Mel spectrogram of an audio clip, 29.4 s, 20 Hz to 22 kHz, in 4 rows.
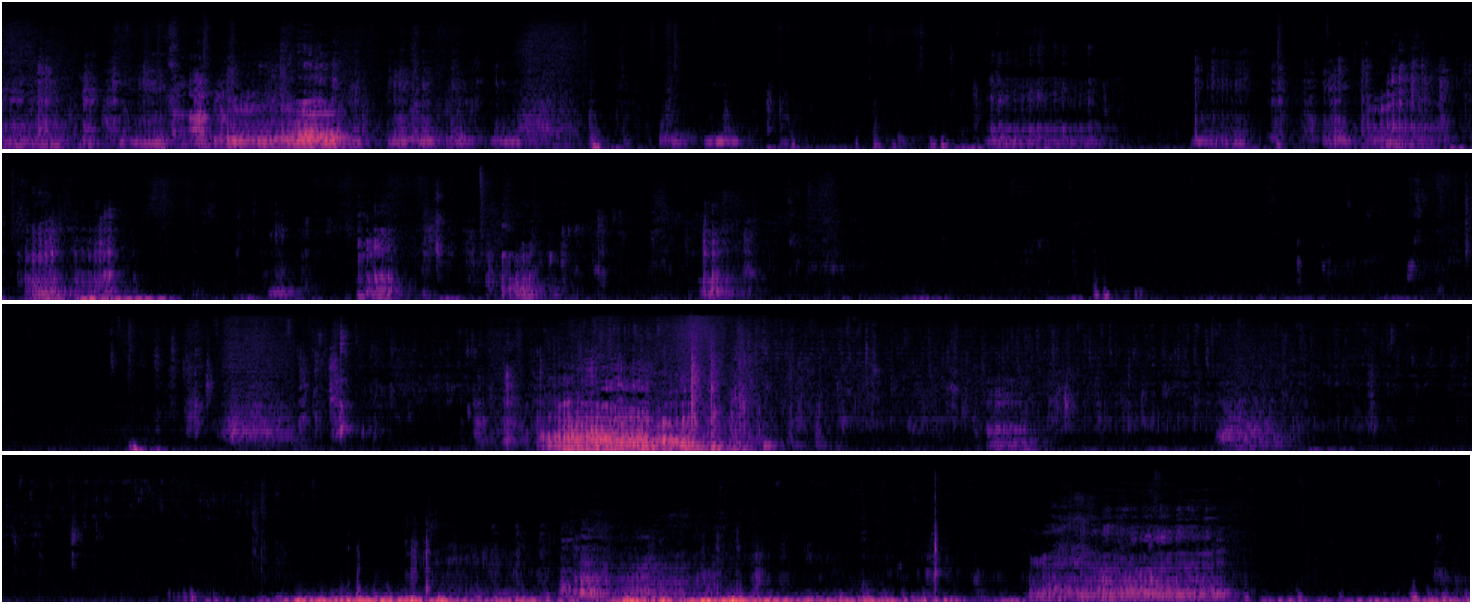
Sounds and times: pigs making noises in their pen 0.0 - 23.3
pigs making noises in their pen 24.1 - 28.4

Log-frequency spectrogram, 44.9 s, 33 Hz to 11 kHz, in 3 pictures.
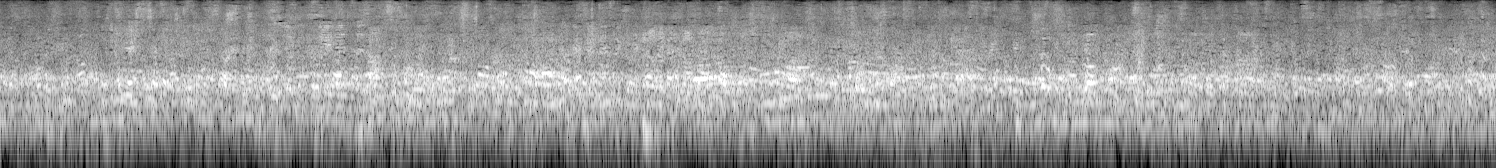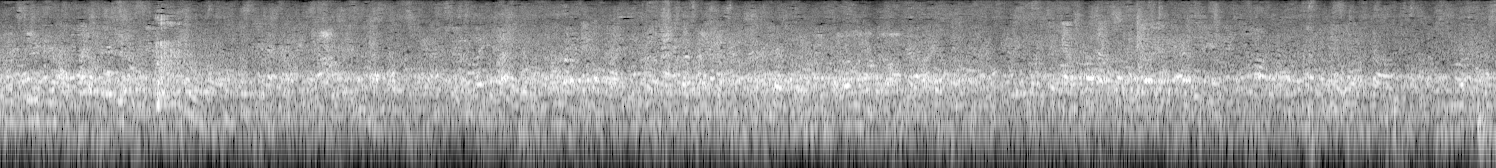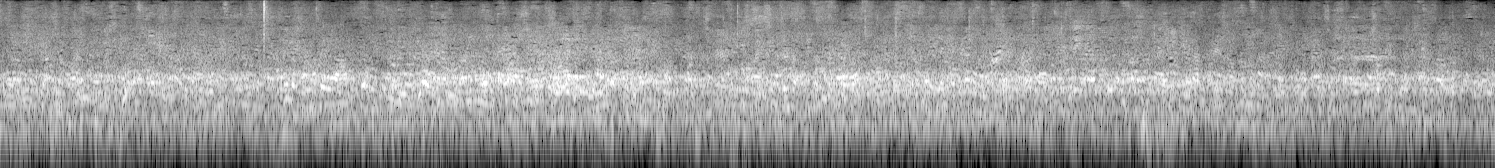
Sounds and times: murmur 0.0 - 44.8

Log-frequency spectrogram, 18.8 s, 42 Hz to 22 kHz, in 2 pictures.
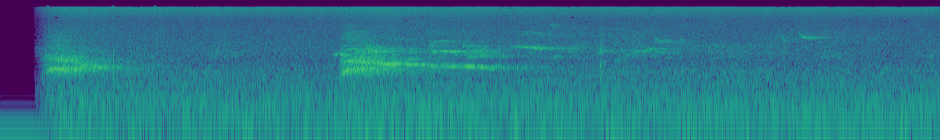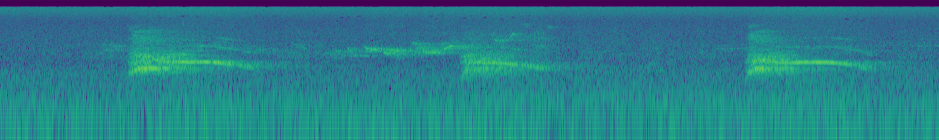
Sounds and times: Fox scream 0.4 - 1.2
birds in the background 0.4 - 18.7
Fox scream 3.4 - 5.2
Fox scream 10.6 - 12.1
Fox scream 14.0 - 15.0
Fox scream 16.8 - 18.2

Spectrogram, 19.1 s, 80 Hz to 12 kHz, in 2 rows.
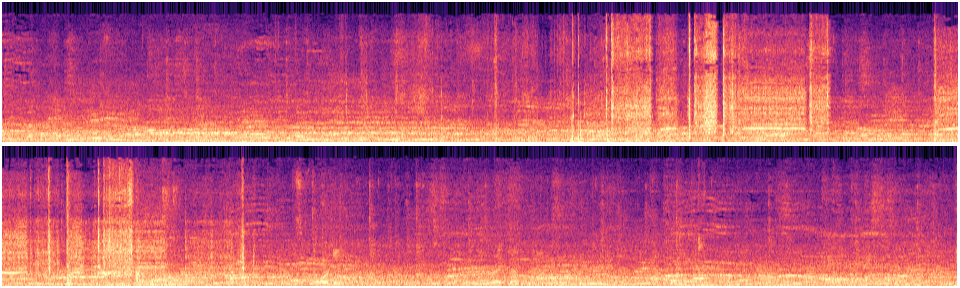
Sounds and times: player 9.3 - 12.4
background casino music 10.8 - 13.6

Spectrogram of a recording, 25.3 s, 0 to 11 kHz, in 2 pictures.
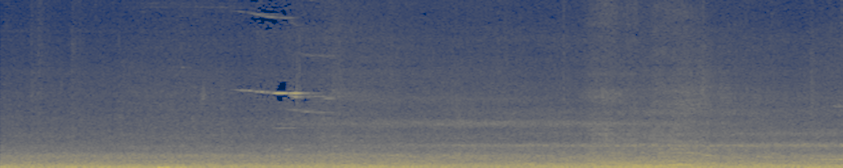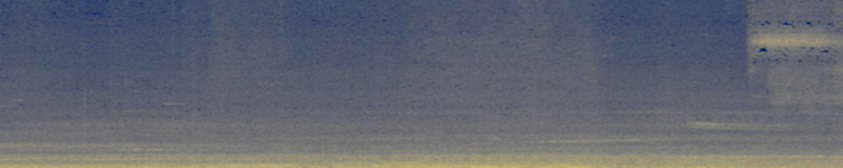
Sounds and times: Trains come and go 0.0 - 25.2

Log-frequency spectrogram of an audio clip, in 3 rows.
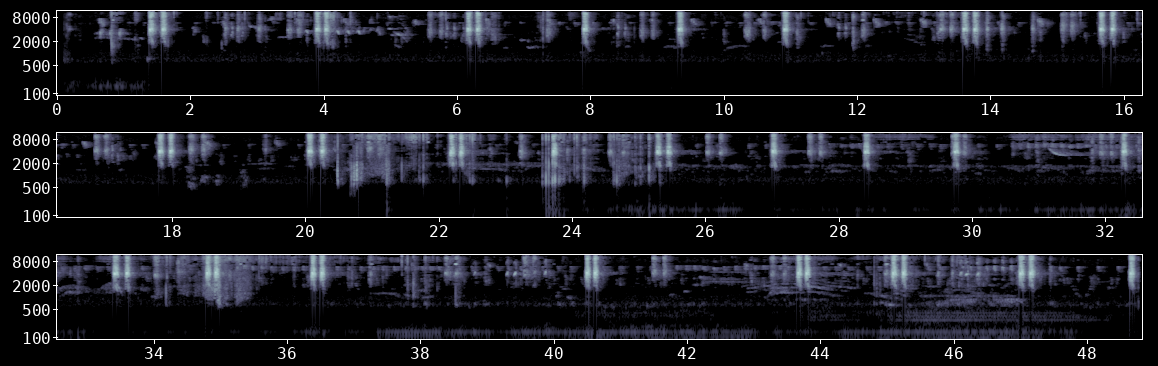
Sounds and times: Black Bird fledglings talking to each other 1.3 - 1.8
Black Bird fledglings talking to each other 15.1 - 16.1
Black Bird fledglings talking to each other 17.8 - 20.7
Black Bird fledglings talking to each other 22.0 - 28.7
Black Bird fledglings talking to each other 29.5 - 30.2
Black Bird fledglings talking to each other 30.9 - 34.2
Black Bird fledglings talking to each other 36.2 - 38.6
Black Bird fledglings talking to each other 39.3 - 40.8
Black Bird fledglings talking to each other 42.8 - 47.6

